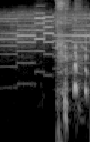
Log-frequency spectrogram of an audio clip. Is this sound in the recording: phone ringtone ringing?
yes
